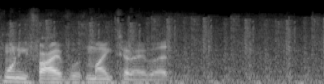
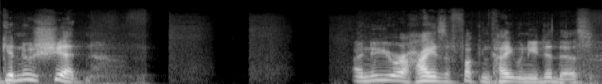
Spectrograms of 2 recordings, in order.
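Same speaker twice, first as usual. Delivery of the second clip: ordinary delivery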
